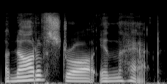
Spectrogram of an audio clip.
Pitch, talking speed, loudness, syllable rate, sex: 160 Hz, 250 wpm, -18 LUFS, 4.7 syllables/s, female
